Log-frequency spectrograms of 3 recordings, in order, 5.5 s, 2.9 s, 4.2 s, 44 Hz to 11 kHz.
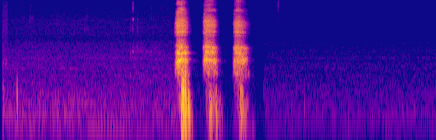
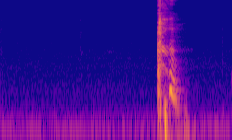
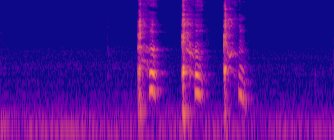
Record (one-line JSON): {"exhalation_length": "5.5 s", "exhalation_amplitude": 27290, "exhalation_signal_mean_std_ratio": 0.22, "cough_length": "2.9 s", "cough_amplitude": 6135, "cough_signal_mean_std_ratio": 0.24, "three_cough_length": "4.2 s", "three_cough_amplitude": 5540, "three_cough_signal_mean_std_ratio": 0.3, "survey_phase": "alpha (2021-03-01 to 2021-08-12)", "age": "18-44", "gender": "Female", "wearing_mask": "No", "symptom_none": true, "smoker_status": "Ex-smoker", "respiratory_condition_asthma": true, "respiratory_condition_other": false, "recruitment_source": "REACT", "submission_delay": "1 day", "covid_test_result": "Negative", "covid_test_method": "RT-qPCR"}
